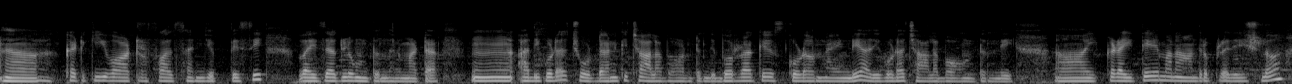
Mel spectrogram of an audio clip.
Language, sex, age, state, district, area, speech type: Telugu, female, 45-60, Andhra Pradesh, Guntur, urban, spontaneous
